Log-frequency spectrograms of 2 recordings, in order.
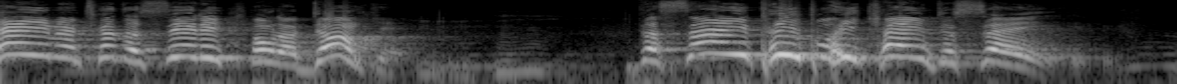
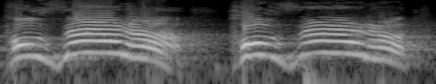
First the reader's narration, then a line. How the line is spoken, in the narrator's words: people were hollering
